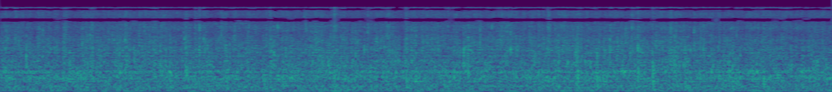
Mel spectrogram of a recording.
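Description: River water rushing, a steady, even noise.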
